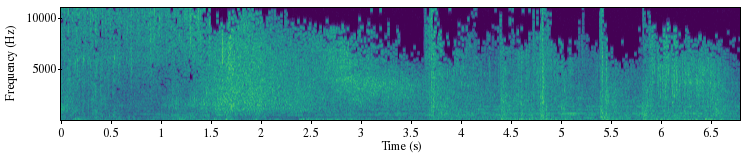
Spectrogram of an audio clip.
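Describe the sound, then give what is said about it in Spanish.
Explosions as the underground collapses in a 2017 science-fiction action film: a dense, continuous rumbling roar with several heavy booms that grow louder toward the end. “El subsuelo se desmorona entre grandes explosiones.”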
